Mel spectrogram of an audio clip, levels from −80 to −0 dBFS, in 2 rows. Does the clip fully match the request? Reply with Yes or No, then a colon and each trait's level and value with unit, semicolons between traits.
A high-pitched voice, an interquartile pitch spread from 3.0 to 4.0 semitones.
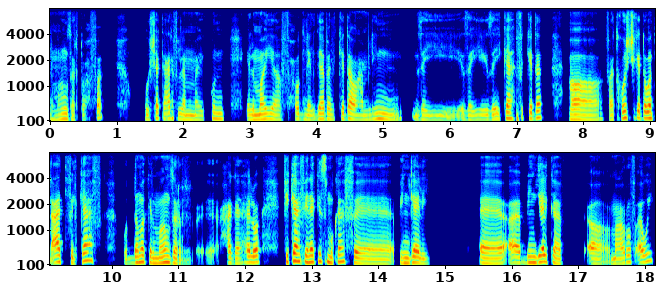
No: medium, 140 Hz; average, 3.7 semitones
